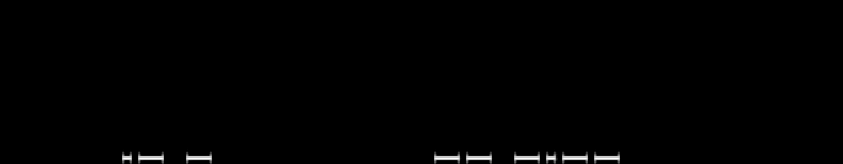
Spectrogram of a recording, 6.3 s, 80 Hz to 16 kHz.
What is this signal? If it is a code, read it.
Morse code, heard as a keyed tone, about 19 wpm, 700 Hz. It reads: AT MY
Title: 4x Word-Spacing - Sentences from Top 200 Words - 20wpm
